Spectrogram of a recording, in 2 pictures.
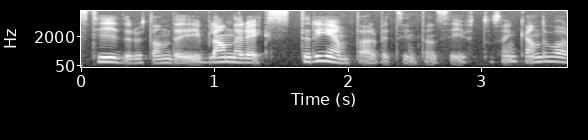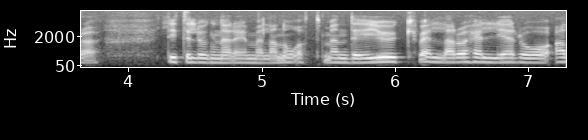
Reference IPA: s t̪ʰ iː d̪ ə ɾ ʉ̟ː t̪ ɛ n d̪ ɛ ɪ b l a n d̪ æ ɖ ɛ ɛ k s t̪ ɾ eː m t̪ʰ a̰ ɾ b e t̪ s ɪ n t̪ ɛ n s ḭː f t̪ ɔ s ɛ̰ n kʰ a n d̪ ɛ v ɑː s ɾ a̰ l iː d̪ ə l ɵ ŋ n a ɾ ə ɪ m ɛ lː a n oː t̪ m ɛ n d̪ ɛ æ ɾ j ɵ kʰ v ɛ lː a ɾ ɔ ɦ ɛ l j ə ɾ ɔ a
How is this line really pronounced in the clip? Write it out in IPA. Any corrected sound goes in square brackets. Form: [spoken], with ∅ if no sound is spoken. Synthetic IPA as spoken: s t̪ʰ iː d̪ ə ɾ ʉ̟ː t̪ [a] n d̪ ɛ ɪ b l a n d̪ æ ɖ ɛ ɛ k s t̪ ɾ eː m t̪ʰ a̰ ɾ b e t̪ s ɪ n t̪ ɛ n s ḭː f t̪ ɔ s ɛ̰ n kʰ a n d̪ ɛ v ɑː [∅] ɾ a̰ l iː [t̪] ə l ɵ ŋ n a ɾ ə ɪ m ɛ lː a n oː t̪ m ɛ n d̪ ɛ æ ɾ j ɵ kʰ v ɛ lː a ɾ ɔ ɦ ɛ l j ə ɾ ɔ a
